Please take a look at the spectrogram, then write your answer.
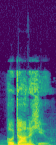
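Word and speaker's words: O'Donohue: O donahu. Memory trick. The end is hu not goo. Think donahu.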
